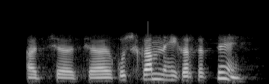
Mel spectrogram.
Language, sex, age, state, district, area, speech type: Urdu, female, 18-30, Uttar Pradesh, Balrampur, rural, conversation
